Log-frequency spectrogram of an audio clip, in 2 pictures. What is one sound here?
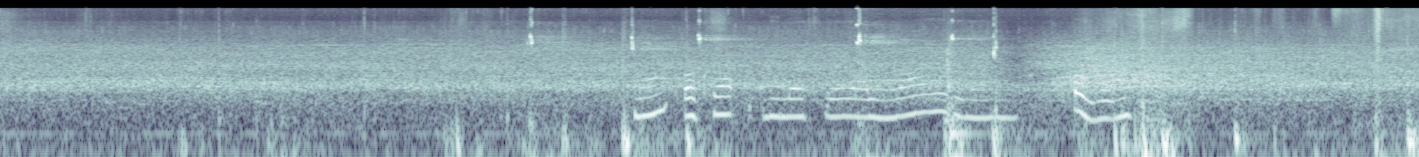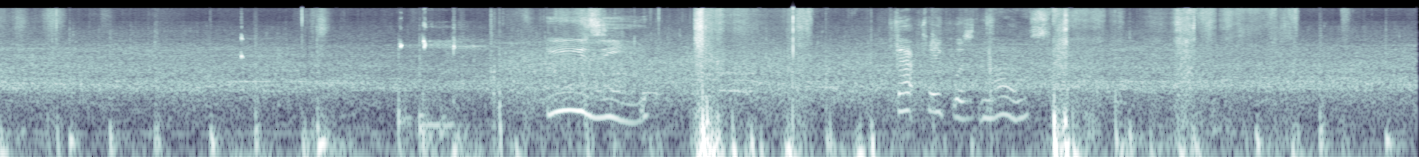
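Basketball shoes squeak on a hardwood court.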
